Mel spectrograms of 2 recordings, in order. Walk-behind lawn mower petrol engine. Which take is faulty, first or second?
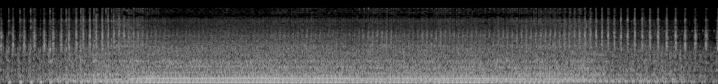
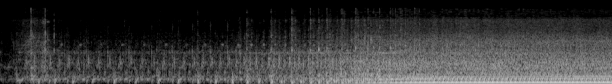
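first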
